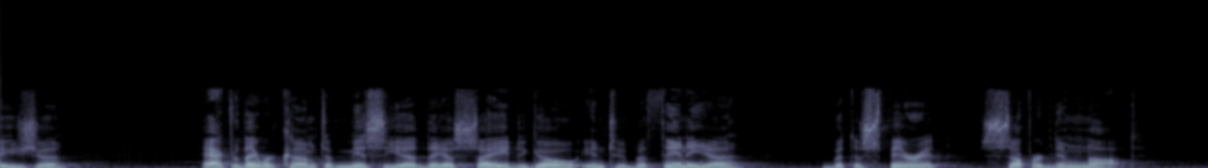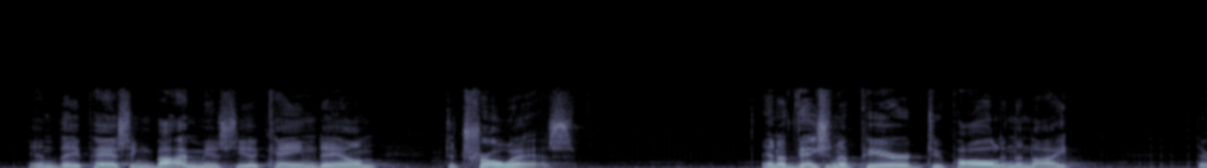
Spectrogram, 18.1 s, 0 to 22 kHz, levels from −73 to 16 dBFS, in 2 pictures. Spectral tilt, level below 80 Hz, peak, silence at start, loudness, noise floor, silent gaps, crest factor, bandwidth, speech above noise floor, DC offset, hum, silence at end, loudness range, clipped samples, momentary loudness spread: -6 dB/octave; -58 dBFS; -2 dBFS; 0 s; -19 LUFS; -53 dBFS; none; 18 dB; 11 kHz; 34 dB; under 0.1%; none; 0 s; 4 LU; under 0.1%; 11 LU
